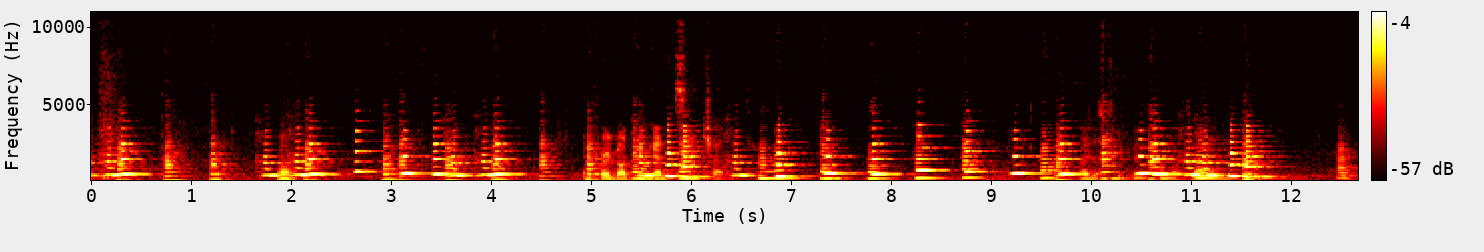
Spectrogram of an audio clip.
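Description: Background music: a melody of quick, short notes over a line of lower bass notes.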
